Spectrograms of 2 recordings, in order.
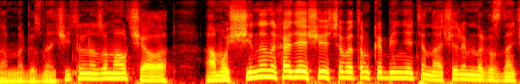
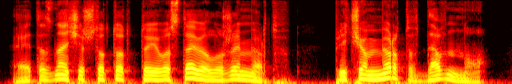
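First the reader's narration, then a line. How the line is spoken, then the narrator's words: Snort. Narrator (Russian): хмыкнула Ария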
